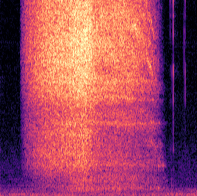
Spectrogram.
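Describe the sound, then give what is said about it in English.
A person hisses like a snake to demonstrate the s sound, tongue against the bottom teeth and teeth together, gently blowing through them: one steady, sharp "sss" held for over a second, fairly loud, then cutting off into quiet. “Can you imagine the sound that a snake makes when it hisses?”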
